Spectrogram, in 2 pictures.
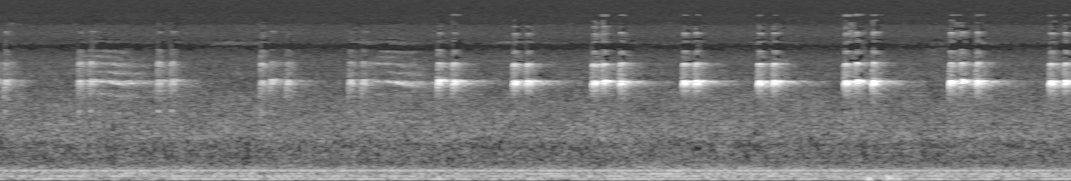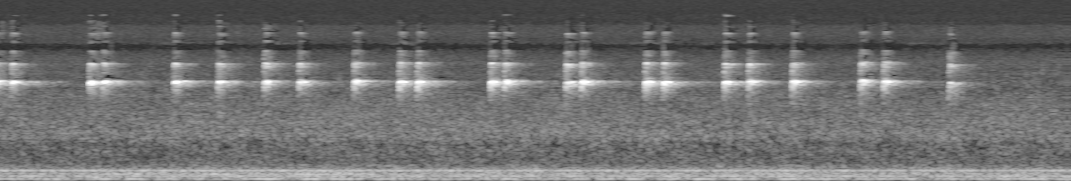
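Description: A bird calling with a short, high chirp repeated steadily about twice a second, over a steady low hum.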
